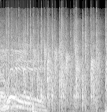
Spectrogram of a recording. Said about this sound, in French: Allez, on applaudit. Voilà.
